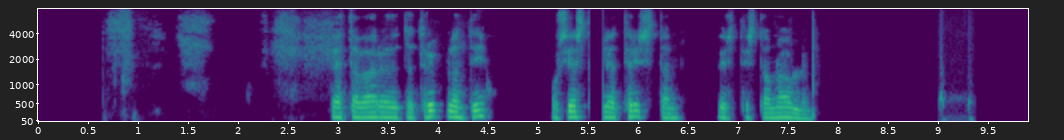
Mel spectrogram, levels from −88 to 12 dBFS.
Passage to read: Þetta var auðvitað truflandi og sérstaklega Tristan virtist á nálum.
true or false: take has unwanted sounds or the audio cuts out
true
